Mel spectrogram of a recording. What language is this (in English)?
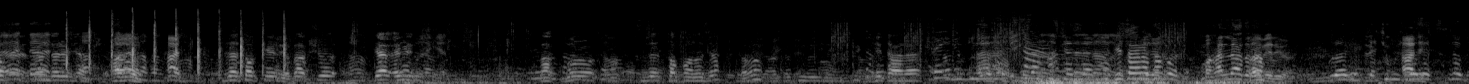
Turkish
